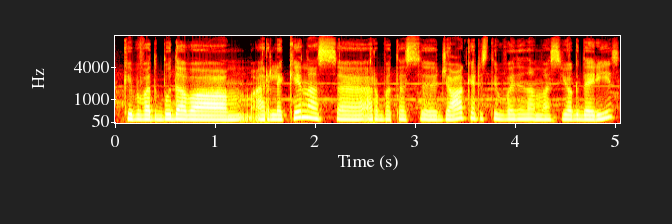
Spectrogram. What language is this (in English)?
Lithuanian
